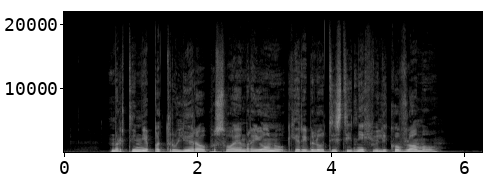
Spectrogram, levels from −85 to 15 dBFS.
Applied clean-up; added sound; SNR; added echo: neural mask model DeepFilterNet 3.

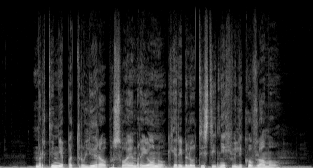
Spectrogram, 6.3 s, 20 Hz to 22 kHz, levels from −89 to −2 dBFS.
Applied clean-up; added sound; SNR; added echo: none; Bass guitar; 18 dB; none.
